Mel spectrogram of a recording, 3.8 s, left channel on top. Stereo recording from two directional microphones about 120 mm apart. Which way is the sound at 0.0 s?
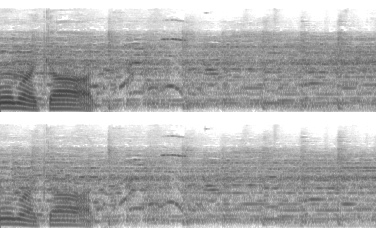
40° left (ahead or behind).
